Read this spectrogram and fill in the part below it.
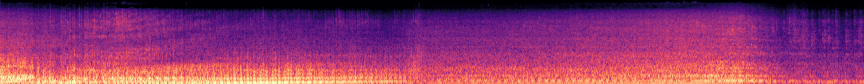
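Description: A powerful car engine revs up with a deep, throaty roar as it pulls away.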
